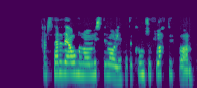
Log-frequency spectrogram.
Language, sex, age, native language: Icelandic, female, 20-29, Icelandic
